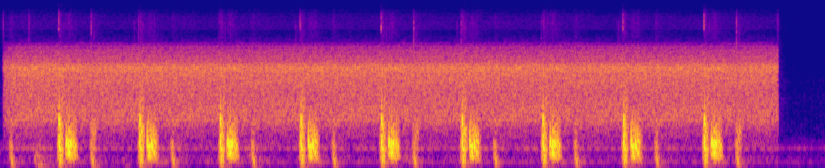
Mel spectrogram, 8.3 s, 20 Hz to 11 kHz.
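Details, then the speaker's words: Aortic stenosis at the aortic area, right second intercostal space, radiating to the right carotid: harsh, high-pitched crescendo-decrescendo ejection systolic murmur, regular heartbeat near 74 a minute; teaching recording. "The intensity is variable but usually it is harsh and it is a highpitched ejection systolic murmur. Again hear this murmur of aotic"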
